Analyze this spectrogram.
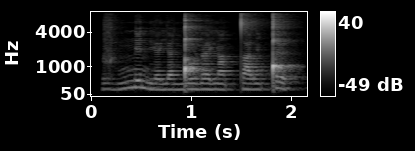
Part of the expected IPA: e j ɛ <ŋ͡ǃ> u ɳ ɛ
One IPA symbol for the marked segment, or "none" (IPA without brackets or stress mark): ŋ͡ǃ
